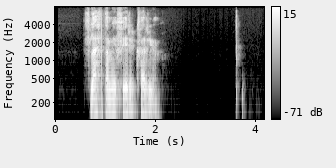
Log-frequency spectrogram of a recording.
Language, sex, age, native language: Icelandic, male, 30-39, Icelandic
